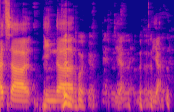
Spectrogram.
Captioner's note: laughs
